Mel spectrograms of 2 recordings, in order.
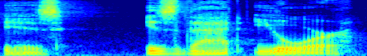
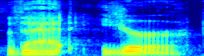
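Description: First: Every word is said fully and clearly. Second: The vowel in "your" is weakened. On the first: "That group of words is that your?" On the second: "A slightly less formal pronunciation of this"

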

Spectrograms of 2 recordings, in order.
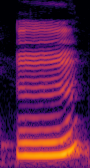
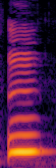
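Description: First: The pitch rises on the syllable. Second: The pitch stays level on the syllable. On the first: It is the syllable of the word meaning in-laws. "une intonation qui est montante, ça fait m" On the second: It is the syllable of the word meaning taro. "une intonation qui est plate. M"

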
